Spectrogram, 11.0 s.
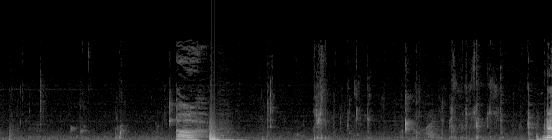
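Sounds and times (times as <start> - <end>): wet mouth clicks and smacks: 0.4 - 3.5, 6.3 - 10.7
heavy low thump: 4.1 - 5.0
person chewing food: 5.3 - 10.6.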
